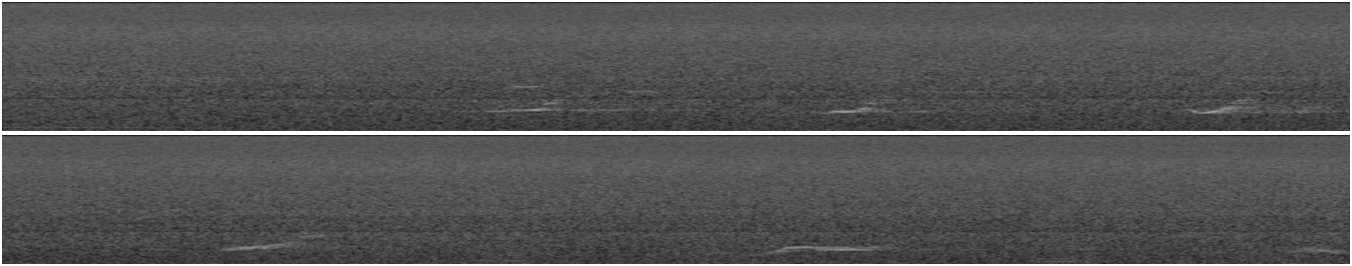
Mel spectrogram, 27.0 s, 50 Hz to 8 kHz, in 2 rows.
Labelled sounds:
5.1	5.4	humpback whale, 1.0 to 1.2 kHz

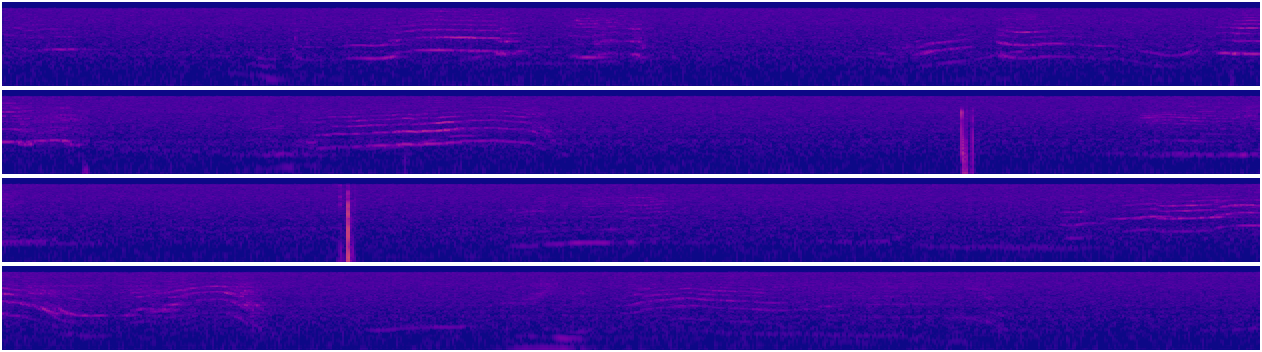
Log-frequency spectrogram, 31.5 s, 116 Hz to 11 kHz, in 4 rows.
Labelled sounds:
0.1	0.6	humpback whale, 0.80 to 0.93 kHz
2.1	4.0	humpback whale, 0.80 to 4.1 kHz
5.7	6.7	humpback whale, 0.80 to 2.4 kHz
7.6	8.1	humpback whale, 1.2 to 3.4 kHz
9.8	11.2	humpback whale, 0.90 to 3.1 kHz
15.0	15.5	humpback whale, 1.9 to 3.0 kHz
19.6	19.9	humpback whale, 2.4 to 2.7 kHz
22.3	25.2	humpback whale, 0.80 to 3.7 kHz
27.4	28.5	humpback whale, 0.80 to 3.3 kHz

